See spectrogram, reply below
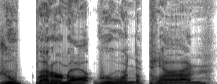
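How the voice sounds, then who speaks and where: A man playing a stern, proud prisoner with a gravelly voice and a formal, lecturing way of talking in an audio drama. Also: on the low side, no echo, studio quality, heavily acted. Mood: curt, determined. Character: stern, haughty male prisoner, proud and scornful. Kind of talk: post-apocalyptic audio drama acting.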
